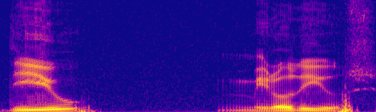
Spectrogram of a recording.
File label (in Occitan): "diu", Gascon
